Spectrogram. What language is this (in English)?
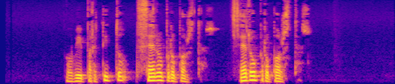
Galician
